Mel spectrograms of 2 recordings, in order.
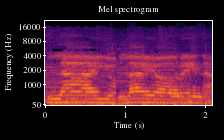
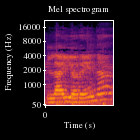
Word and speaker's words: La Llorona: research and it says the double L is its own letter in Spanish and it's pronounced with a Y, and I'm assuming because it's Spanish the R is rolled, which is why I'm trying to say it that way.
